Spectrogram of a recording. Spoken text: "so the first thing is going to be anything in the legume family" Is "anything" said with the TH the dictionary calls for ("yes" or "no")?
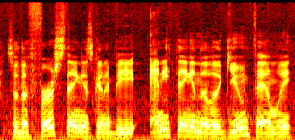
yes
